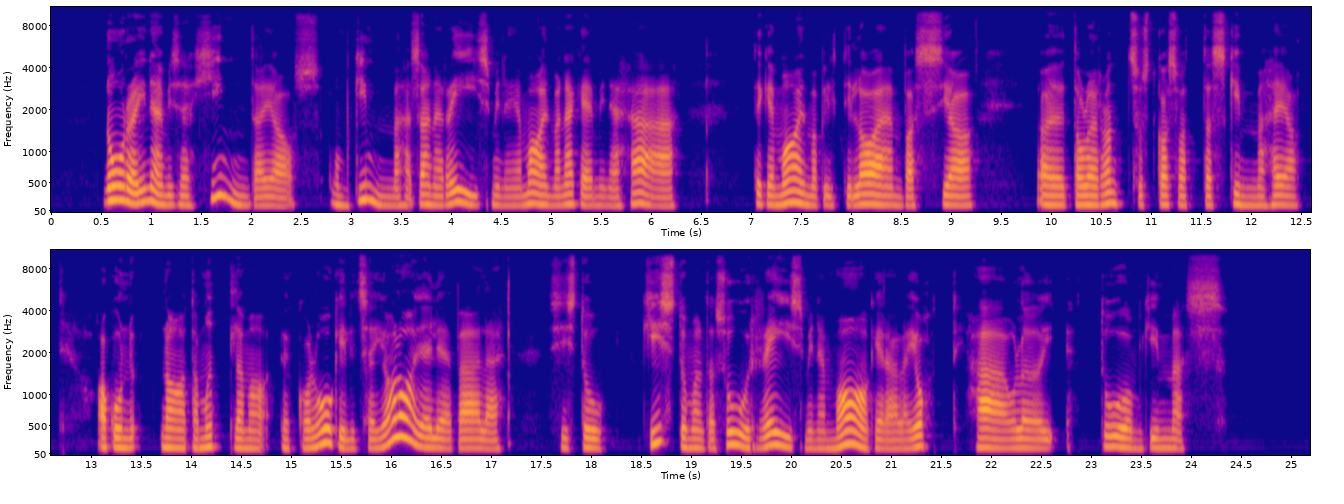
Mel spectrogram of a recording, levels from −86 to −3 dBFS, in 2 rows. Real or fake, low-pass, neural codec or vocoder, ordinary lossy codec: real; 9.9 kHz; none; none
